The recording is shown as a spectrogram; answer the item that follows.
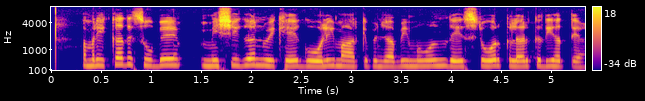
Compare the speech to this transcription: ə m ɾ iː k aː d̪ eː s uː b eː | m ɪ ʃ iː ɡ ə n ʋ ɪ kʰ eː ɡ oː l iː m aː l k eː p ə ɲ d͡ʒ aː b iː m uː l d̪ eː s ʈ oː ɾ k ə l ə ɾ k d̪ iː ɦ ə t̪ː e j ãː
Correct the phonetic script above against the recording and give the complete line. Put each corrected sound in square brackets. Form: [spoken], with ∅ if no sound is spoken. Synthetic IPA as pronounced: ə m ɾ iː k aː d̪ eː s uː b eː | m ɪ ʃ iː ɡ ə n ʋ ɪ kʰ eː ɡ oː l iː m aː [ɾ] k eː p ə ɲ d͡ʒ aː b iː m uː l d̪ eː s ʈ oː ɾ k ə l ə ɾ k d̪ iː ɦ ə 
